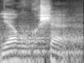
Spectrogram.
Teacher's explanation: Yaghsha ini tertahan, ya, atau dia dipantulkan yaghsha tapi dialirkan, ditebalkan karena dia termasuk huruf yang tebal dan dialirkan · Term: huruf gha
